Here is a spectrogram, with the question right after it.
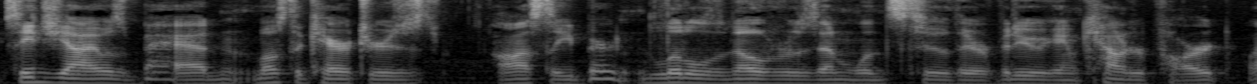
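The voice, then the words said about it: Tired, exhausted-sounding voice. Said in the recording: “Sorry if I sound tired through all this. ... I'm exhausted.”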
